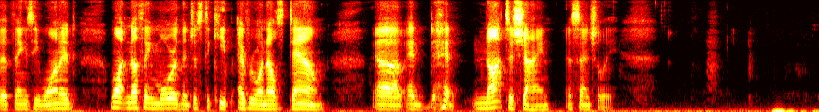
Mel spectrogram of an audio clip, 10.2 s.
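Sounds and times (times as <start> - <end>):
speech: 0.0 - 7.8
person drinking a sip of water: 8.1 - 9.4.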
